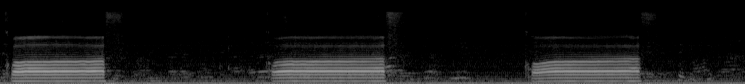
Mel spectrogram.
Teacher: قاف زبان کی جڑ اور تالو کے نرم حصے سے ادا ہوتا ہے. آپ اپنی زبان کی جڑ اس کو اپنے تالو کے نرم حصے کے ساتھ ملانا ہے اور وہاں سے ادا کرنا ہے.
